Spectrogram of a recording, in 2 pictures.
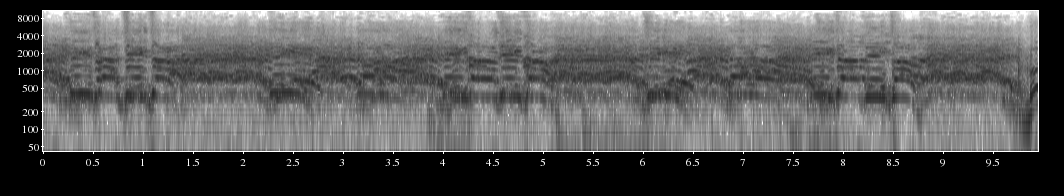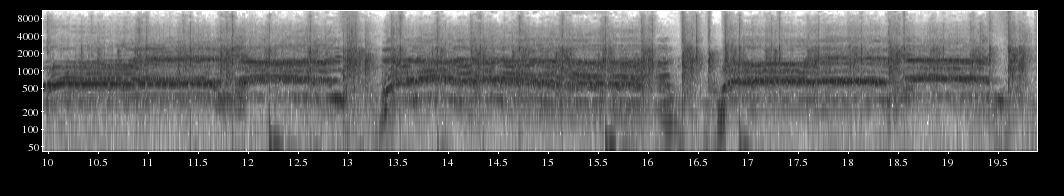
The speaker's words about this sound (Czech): Ale určitě utkání bude stát za to, do Sokolova určitě doporučuji dojet a z útrop stadionu si před obědem vyslechnout vítězný pokřik našich chlapců.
